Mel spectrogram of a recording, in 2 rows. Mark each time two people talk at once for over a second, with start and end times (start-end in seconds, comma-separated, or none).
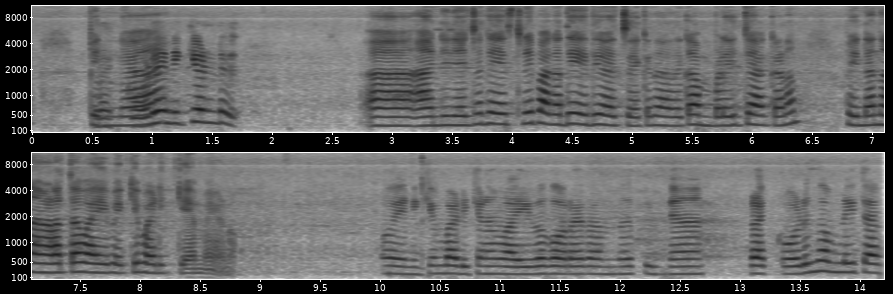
none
